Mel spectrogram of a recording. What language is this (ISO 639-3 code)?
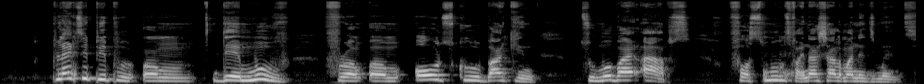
pcm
